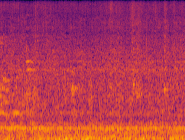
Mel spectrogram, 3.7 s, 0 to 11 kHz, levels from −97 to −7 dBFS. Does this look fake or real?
fake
